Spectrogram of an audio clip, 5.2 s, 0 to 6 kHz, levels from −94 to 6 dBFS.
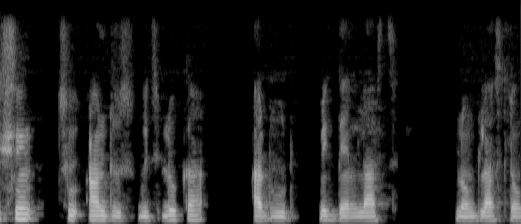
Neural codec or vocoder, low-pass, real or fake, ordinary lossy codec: none; 5.4 kHz; real; none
